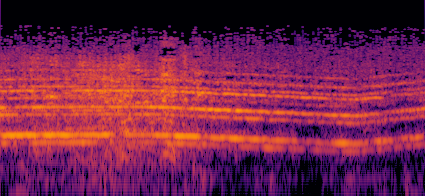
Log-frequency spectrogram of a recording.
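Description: A civil defence air raid siren wails loudly and steadily on its own, its rising and falling tone sliding slowly downward as it drones on without pause.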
